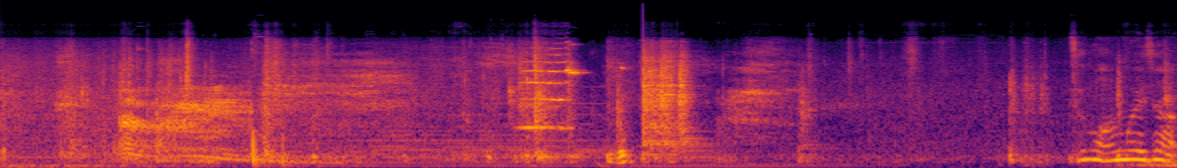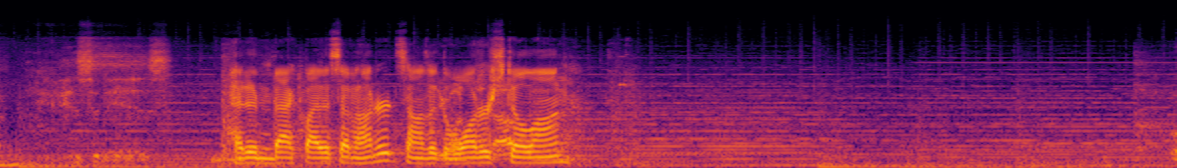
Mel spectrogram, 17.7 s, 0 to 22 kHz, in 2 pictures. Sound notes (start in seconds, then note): 1.0 groans; 3.8 gate squeaks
